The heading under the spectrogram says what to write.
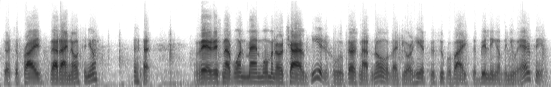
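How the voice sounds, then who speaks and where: A man's voice: mid-range voice, moderate pace, natural voice. An actor playing a polite, talkative South American hotel man with a Spanish accent, in a 1940s radio drama style, courteous and hesitant. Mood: courteous, probing. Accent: Latin American Spanish. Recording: muffled, noisy vintage radio recording.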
